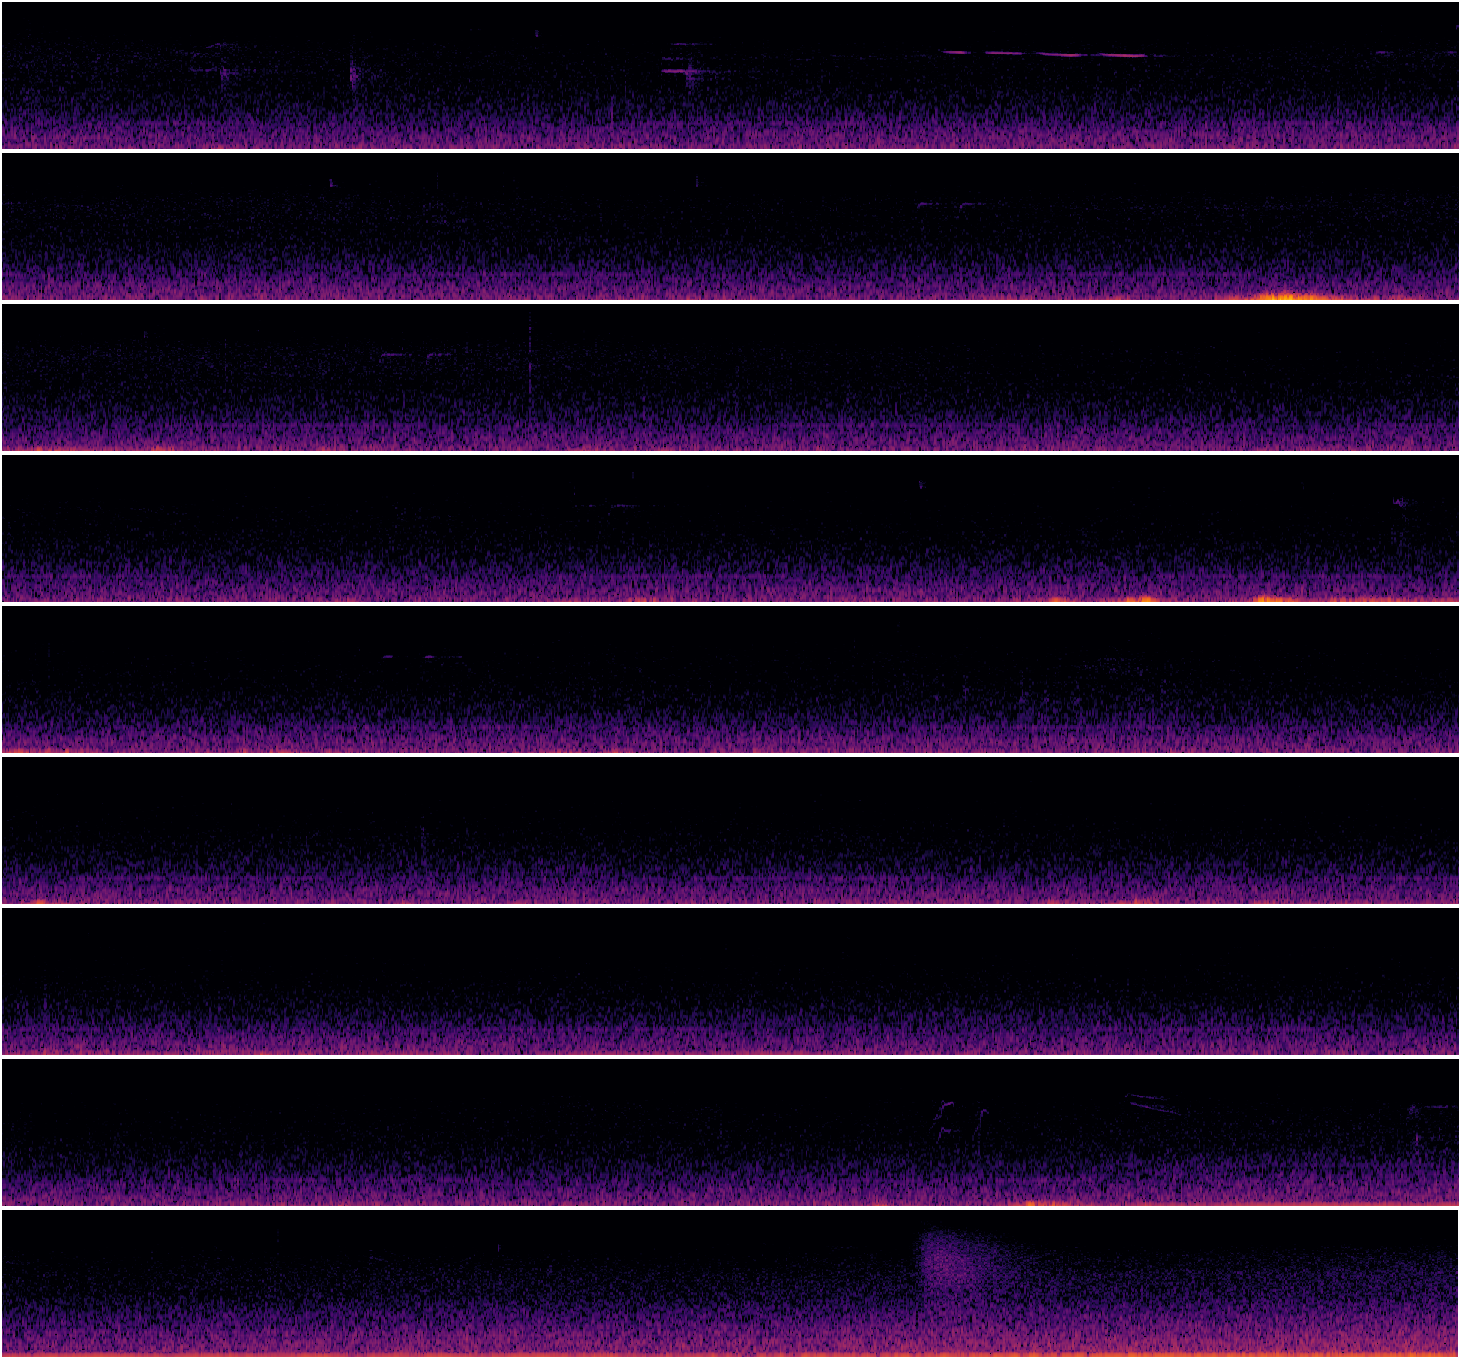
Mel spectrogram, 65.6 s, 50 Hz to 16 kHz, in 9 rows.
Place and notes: {
  "title": "Trehörningsjö, fåglar i skogen - Birds in the woods",
  "date": "2010-07-19 10:44:00",
  "description": "Birds and insects in the wood. This was not recorded on the soundwalk on the World Listening Day, but the day after the 19th july. The WLD was rather windy so I want to include one recording with less surrounding wind in this collection, just to give an idea. The wind is really changing all the soundscape in the woods and surroundings.",
  "latitude": "63.69",
  "longitude": "18.86",
  "altitude": "158",
  "timezone": "Europe/Stockholm"
}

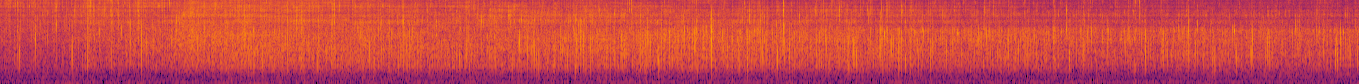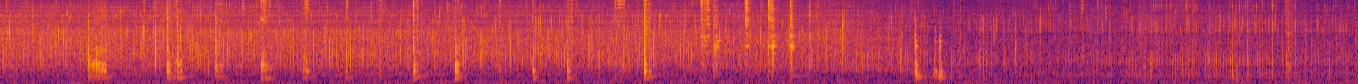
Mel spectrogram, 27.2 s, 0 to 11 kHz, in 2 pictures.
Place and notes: {
  "title": "Chemin des Sablons, La Rochelle, France - Tagine cooking in the garden",
  "date": "2020-04-17 12:40:00",
  "description": "Tagine cooking in the garden\nORTF DPA 4022 + Rycotte + Mix 2000 AETA + edirol R4Pro",
  "latitude": "46.17",
  "longitude": "-1.21",
  "altitude": "10",
  "timezone": "Europe/Paris"
}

